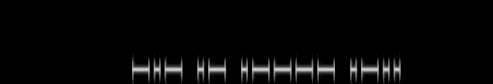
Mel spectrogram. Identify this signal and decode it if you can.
Morse code, heard as a keyed tone, about 22 wpm, 700 Hz. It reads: KA1L
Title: USA Call Signs - 4 Characters - Repeated 2x - 22wpm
